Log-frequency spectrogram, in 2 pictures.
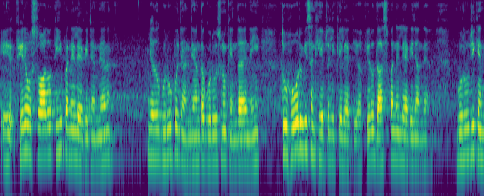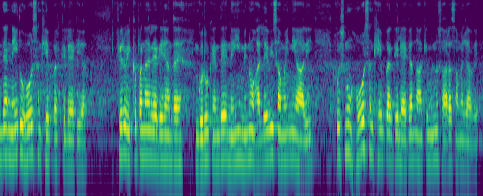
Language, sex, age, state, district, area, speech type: Punjabi, male, 18-30, Punjab, Kapurthala, rural, spontaneous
